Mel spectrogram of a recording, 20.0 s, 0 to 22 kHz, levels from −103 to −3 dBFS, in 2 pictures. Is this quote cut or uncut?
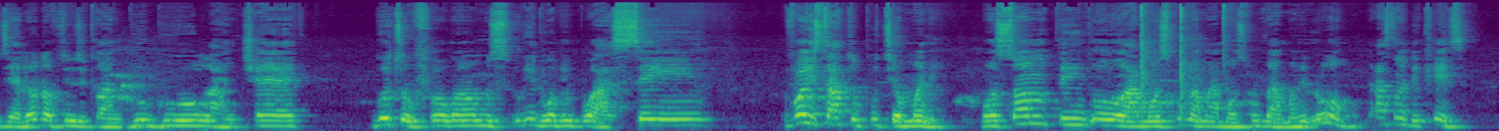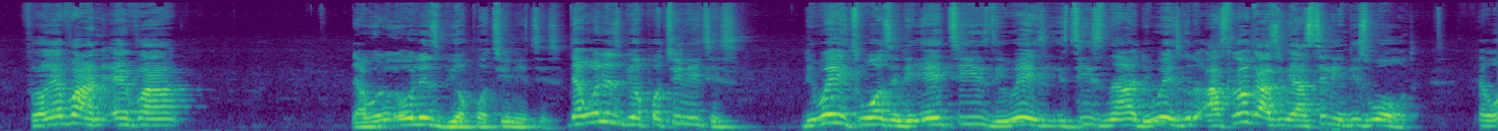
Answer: uncut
